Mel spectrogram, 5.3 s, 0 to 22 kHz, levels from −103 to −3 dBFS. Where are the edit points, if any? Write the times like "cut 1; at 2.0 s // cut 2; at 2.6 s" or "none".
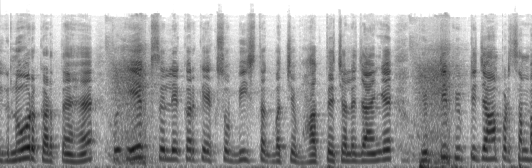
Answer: cut 1; at 1.0 s // cut 2; at 4.1 s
